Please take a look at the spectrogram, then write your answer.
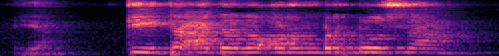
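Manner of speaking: usual speaking voice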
